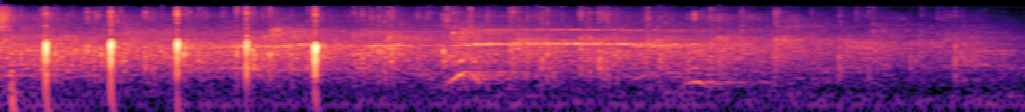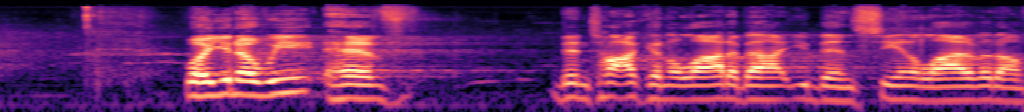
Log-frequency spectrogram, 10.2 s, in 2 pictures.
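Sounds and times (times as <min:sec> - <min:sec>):
audience applauding and cheering for children: 0:00.0 - 0:05.3
speech: 0:06.1 - 0:07.2, 0:07.9 - 0:10.2.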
